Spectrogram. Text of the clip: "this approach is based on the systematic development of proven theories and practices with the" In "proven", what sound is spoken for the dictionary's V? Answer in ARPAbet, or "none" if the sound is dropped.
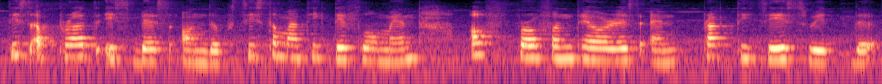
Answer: F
